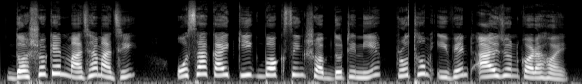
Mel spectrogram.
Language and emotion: Bengali, neutral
